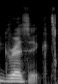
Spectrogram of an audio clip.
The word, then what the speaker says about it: Grezik: Gregory Grezik. Greg. That's how his name's pronounced for anyone who's wondering. That's Gresick.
